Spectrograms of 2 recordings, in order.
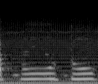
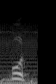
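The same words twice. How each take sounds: First: "পুটু" drawn out as two separate sounds; wrongly split word. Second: "পুট" as one short syllable. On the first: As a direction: break "পুটু" into "পু" and "টু". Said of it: "করে বলি না". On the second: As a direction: say "পুট" in a single push, unbroken. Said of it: "একবারেই উচ্চারণ করে ফেলি". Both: Shown as a demonstration.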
